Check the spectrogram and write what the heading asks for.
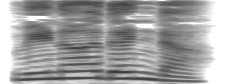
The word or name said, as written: ವೇಣುದಂಡ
